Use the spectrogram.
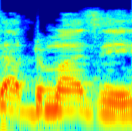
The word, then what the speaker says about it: Adomadzi: to many people but they know how to pronounce it my name is adamazi it's something that grace has given and i'm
